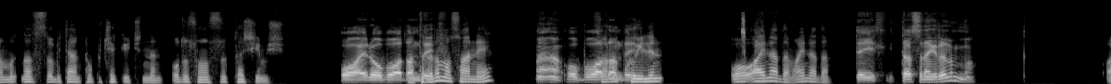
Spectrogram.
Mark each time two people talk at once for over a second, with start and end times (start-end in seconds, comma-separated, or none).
none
